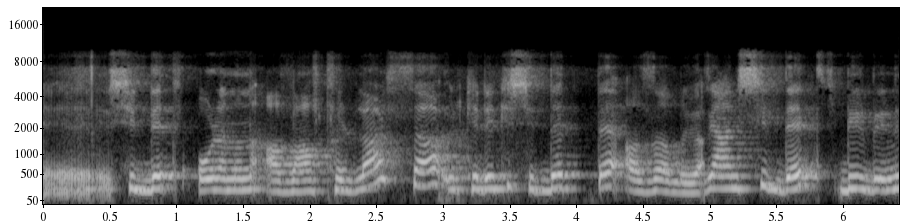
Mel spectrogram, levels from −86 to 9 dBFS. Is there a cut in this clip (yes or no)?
yes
